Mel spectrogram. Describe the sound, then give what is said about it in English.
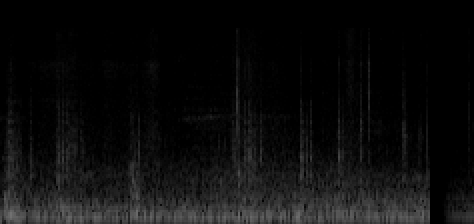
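A car driving, heard from inside, gives a steady low engine and road rumble with scattered faint creaks and ticks, running evenly until it cuts out abruptly near the end. “In case you guys aren't paying attention or understanding, right now I'm out driving.”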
